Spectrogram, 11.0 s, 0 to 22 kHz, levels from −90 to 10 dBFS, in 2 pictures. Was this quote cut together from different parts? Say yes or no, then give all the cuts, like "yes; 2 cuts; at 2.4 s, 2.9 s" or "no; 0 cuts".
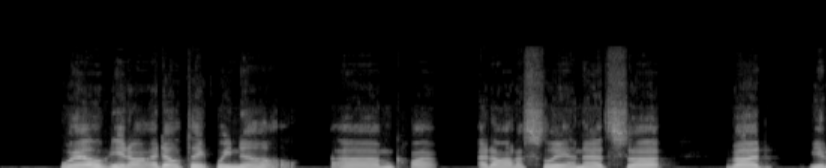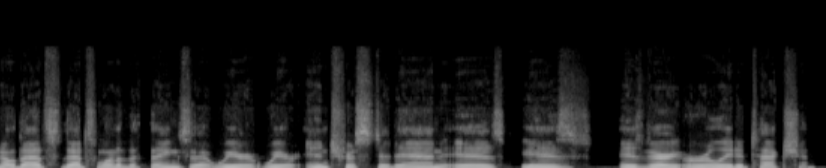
yes; 1 cut; at 8.9 s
